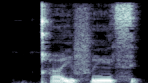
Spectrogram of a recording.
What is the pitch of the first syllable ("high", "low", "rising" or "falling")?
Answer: rising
